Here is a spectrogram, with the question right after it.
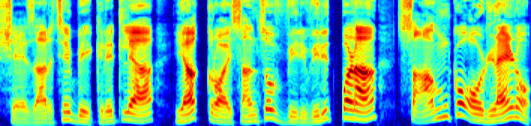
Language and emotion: Goan Konkani, happy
